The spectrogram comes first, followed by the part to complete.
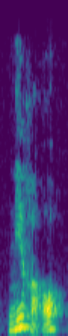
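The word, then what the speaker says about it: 你好: deux se change en deuxième temps par exemple ni hao qui s'écrit en pin mais il est rare en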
